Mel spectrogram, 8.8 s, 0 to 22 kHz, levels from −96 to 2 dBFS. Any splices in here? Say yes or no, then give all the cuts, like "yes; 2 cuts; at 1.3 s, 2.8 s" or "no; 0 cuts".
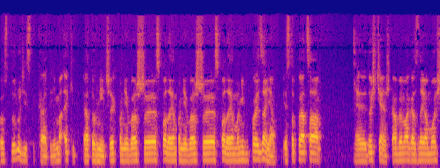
yes; 3 cuts; at 1.6 s, 3.5 s, 5.6 s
